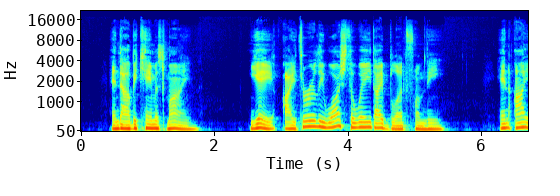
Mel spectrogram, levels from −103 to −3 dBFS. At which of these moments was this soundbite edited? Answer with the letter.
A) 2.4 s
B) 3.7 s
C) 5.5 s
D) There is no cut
A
